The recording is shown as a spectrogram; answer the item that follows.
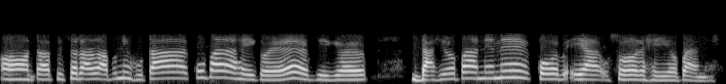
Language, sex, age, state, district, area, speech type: Assamese, female, 30-45, Assam, Dhemaji, rural, conversation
